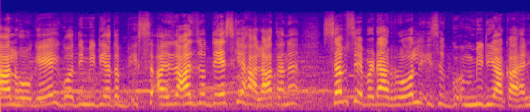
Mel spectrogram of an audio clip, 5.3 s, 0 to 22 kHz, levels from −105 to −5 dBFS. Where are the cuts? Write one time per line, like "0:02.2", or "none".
none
